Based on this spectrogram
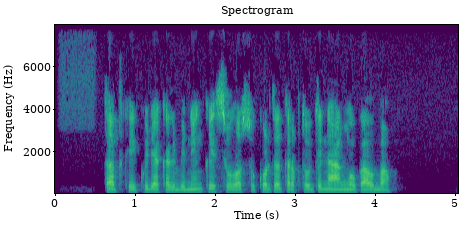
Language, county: Lithuanian, Vilnius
